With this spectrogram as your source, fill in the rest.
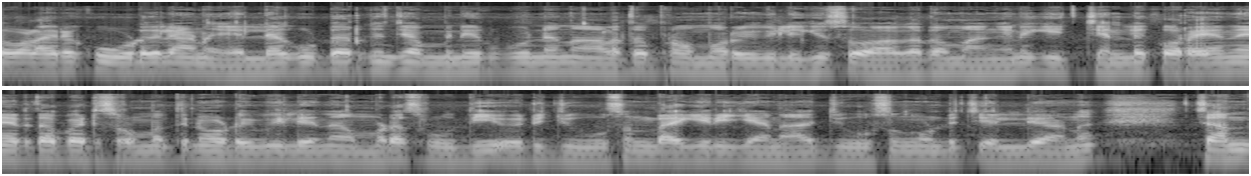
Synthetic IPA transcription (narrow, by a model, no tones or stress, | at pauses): ʋɐɭɐɾe̞kuːɽuðɐlaːɳɨe̞lːaːkuːʈiɐrkːumt͡ɕɐmbiniːrpuːʋinːenaːɭɐt̪ːepromoriʋilikʲːɨswaːɣɐtðɐmɐŋːɐne̞kit͡ɕːɐnilkurɐjneːɾɐt̪ːɐpɐɾiɕrɐmɐt̪̬ːineoɽuʋilinːɨnɐmːuɽe̞srud̪io̞ɾud͡ʑuːsuɳɖaːkːiɾikʲːaːɳaːd͡ʑuːsuŋko̞ɳɖɨt͡ɕelːiaːɳɨ | t͡ɕɐnd̪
